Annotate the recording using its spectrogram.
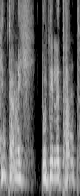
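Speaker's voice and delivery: high-pitched, hissed delivery. A narrator reads her line to him as she gathers her magic, hissed. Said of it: "zischte sie ihn an".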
